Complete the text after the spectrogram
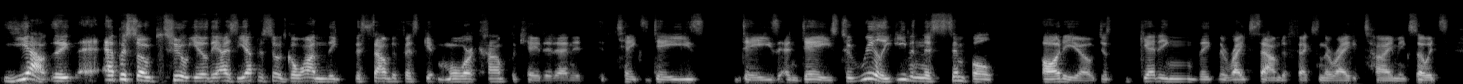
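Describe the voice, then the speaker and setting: Halting, conversational man. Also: mid-range voice, animated. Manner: halting, repeats and restarts words. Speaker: interview guest, playwright. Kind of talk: casual interview conversation.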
